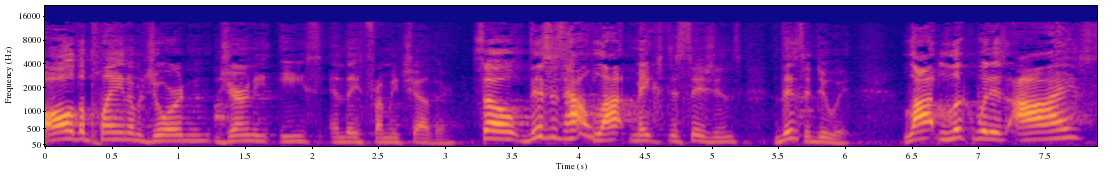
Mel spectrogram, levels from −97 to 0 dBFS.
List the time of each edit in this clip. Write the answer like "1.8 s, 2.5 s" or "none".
1.3 s, 2.4 s, 3.1 s, 5.6 s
